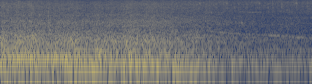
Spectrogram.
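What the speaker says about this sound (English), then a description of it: "You can see if I rev the engine" A car engine revving during an automotive diagnostic test with meter test leads connected, a short, loud, full-bodied engine roar that holds steady and then eases off slightly.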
